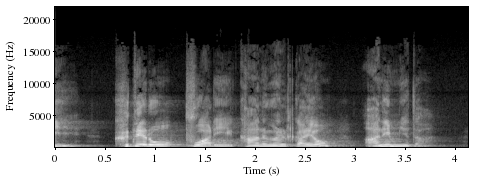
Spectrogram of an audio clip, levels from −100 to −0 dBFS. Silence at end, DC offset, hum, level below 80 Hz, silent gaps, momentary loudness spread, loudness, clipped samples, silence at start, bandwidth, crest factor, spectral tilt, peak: 0.4 s; under 0.1%; none; -72 dBFS; none; 13 LU; -20 LUFS; under 0.1%; 0 s; 14.5 kHz; 18 dB; -5.5 dB/octave; -2 dBFS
